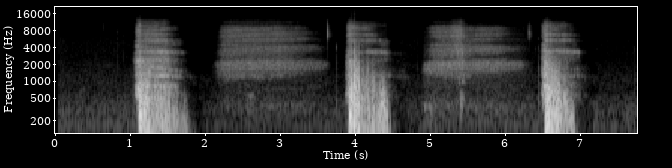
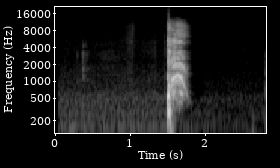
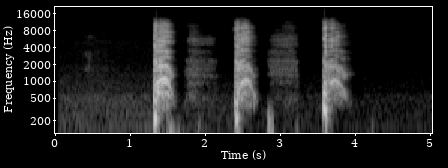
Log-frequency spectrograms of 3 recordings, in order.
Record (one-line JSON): {"exhalation_length": "7.8 s", "exhalation_amplitude": 32768, "exhalation_signal_mean_std_ratio": 0.29, "cough_length": "2.8 s", "cough_amplitude": 32768, "cough_signal_mean_std_ratio": 0.23, "three_cough_length": "5.0 s", "three_cough_amplitude": 32434, "three_cough_signal_mean_std_ratio": 0.29, "survey_phase": "beta (2021-08-13 to 2022-03-07)", "age": "18-44", "gender": "Male", "wearing_mask": "No", "symptom_none": true, "smoker_status": "Never smoked", "respiratory_condition_asthma": false, "respiratory_condition_other": false, "recruitment_source": "REACT", "submission_delay": "3 days", "covid_test_result": "Negative", "covid_test_method": "RT-qPCR", "influenza_a_test_result": "Negative", "influenza_b_test_result": "Negative"}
